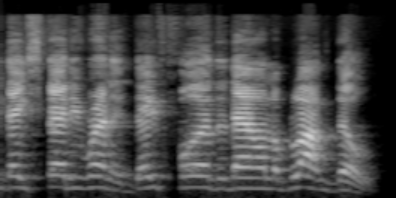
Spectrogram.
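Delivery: ordinary delivery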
